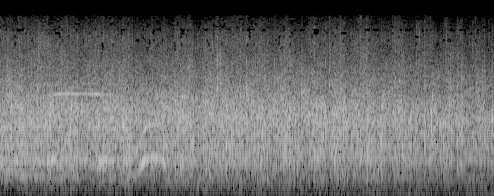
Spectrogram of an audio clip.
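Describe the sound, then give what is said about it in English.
An audience applauds steadily for about five seconds, a dense, loud wash of clapping with a few faint whoops rising above it before it begins to taper at the end. “I do have one final question for you. Clap.”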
